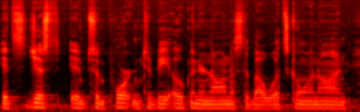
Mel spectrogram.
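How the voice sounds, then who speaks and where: In a very clean recording with a silent background, a man with a Texan accent and a very deep, low pitch speaks at a moderate pace with fairly even intonation. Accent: Texas English. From Texas, Montgomery County. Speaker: law enforcement officer, constable candidate. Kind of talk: radio interview. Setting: radio studio.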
